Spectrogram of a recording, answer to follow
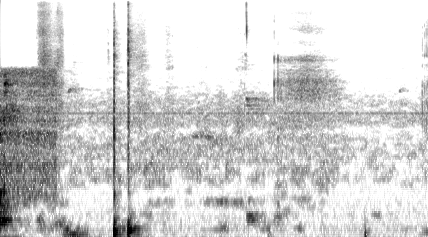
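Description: Two sharp clicks in quick succession on the laptop, advancing the slide presentation, over low room tone.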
